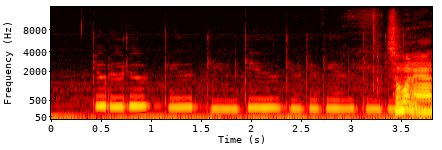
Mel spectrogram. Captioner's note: humming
